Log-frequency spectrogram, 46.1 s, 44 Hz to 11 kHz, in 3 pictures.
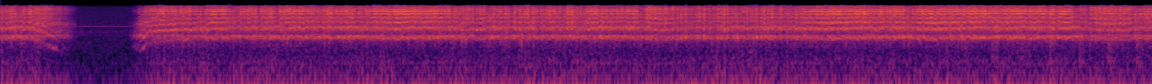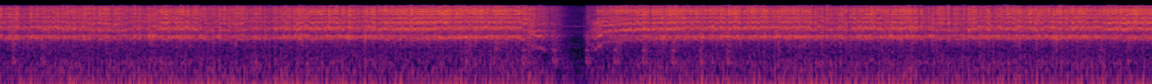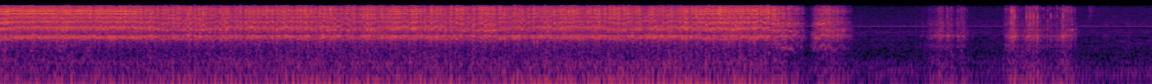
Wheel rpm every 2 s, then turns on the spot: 100, 220, 230, 230, 230, 230, 230, 230, 220, 230, 220, 140, 230, 230, 230, 230, 220, 220, 220, 230, 80, 20, 10.
42-46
